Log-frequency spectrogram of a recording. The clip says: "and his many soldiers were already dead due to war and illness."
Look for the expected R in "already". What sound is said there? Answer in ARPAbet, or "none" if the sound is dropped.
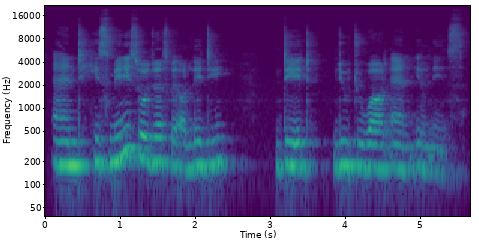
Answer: none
